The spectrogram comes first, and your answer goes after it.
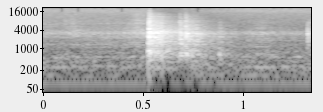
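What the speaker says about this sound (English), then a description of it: "While the butter is melting, keep stirring the macaroni." A single sharp metallic clank of a utensil against a pot, followed by brief scraping, as macaroni and cheese gets stirred over melting butter; close and loud, then quiet, with no voices.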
